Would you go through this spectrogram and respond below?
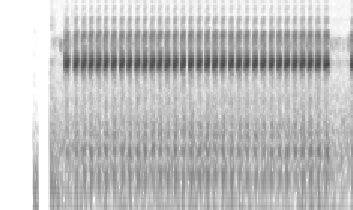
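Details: Frog calling in a fast, even series of short pulsed notes, roughly ten per second, forming a steady high trill for about three seconds before a final lone pulse.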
